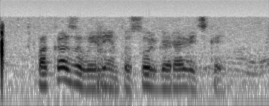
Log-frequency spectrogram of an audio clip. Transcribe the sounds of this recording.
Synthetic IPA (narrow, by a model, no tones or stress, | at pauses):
pɐkazɨvəjlʲent̪ʊsolʲɡəjɾɐvʲit̪skəj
